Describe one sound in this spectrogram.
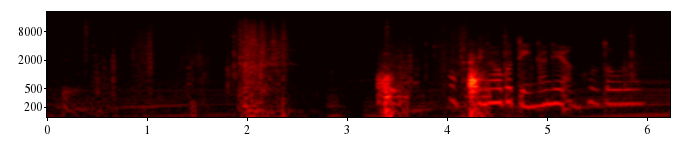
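A crossbow creaks as it is reloaded.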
